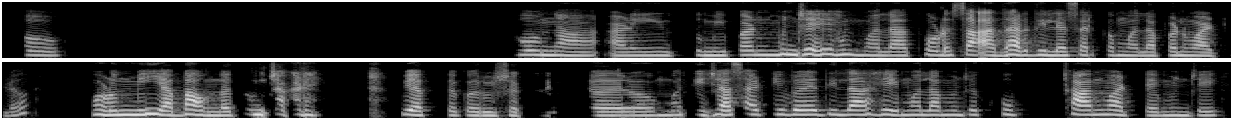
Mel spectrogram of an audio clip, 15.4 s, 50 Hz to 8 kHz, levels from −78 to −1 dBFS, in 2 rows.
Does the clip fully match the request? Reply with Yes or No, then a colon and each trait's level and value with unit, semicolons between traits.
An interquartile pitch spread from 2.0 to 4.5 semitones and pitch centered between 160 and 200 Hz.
No: average, 2.8 semitones; high, 215 Hz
